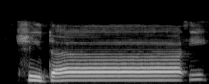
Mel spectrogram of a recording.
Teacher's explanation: تا باریک آ رہی ہے، لیکن لمبا کریں گے، اس کو کھینچ کر پڑھیں گے، مد آ رہی ہے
